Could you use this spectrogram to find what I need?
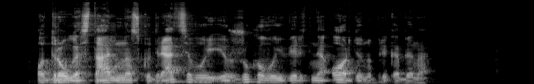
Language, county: Lithuanian, Vilnius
